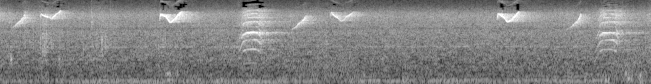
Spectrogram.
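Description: Small birds calling: a short, high, quick chirp repeated every second or two, and twice a lower arched call. A steady low hum runs underneath.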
